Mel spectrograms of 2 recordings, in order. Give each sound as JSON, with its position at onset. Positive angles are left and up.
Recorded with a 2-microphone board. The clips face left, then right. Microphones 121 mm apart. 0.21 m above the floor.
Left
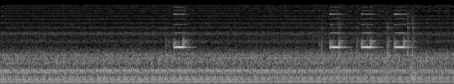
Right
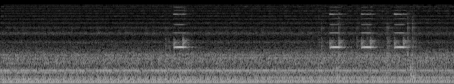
{"t": 1.6, "sound": "a microwave", "side_deg": -25, "distance_m": 0.8}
